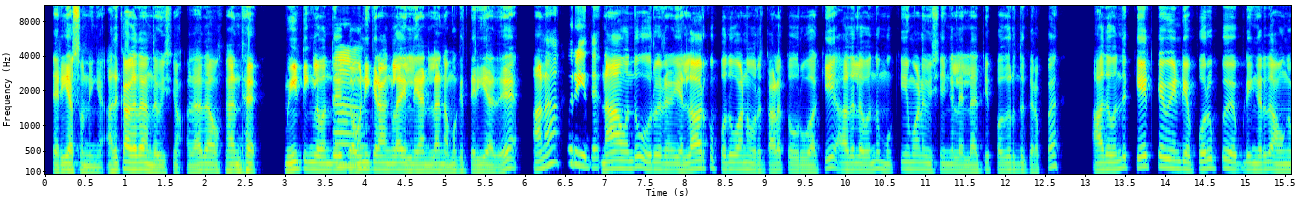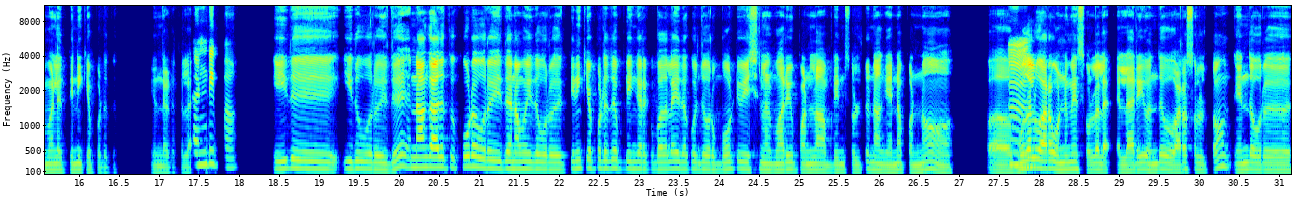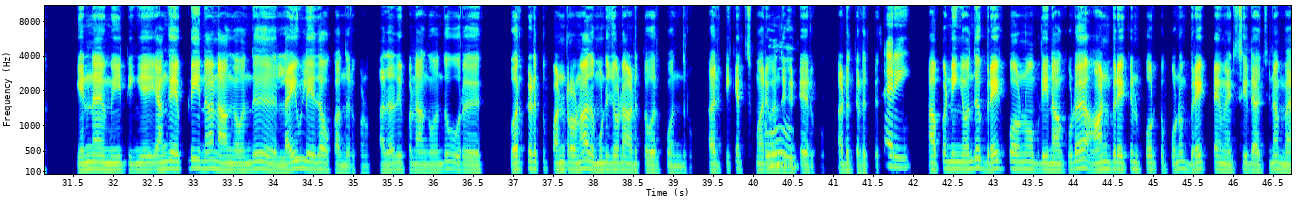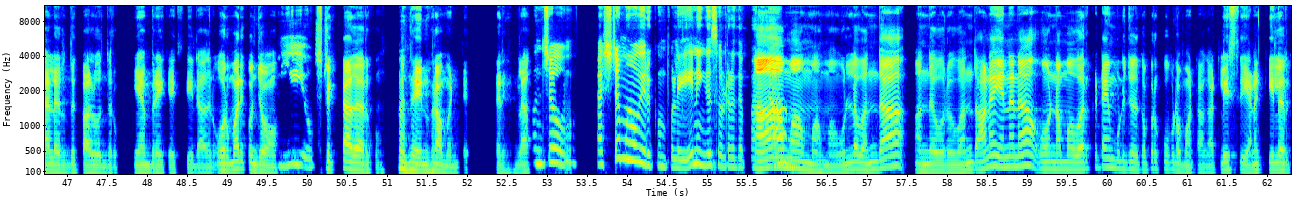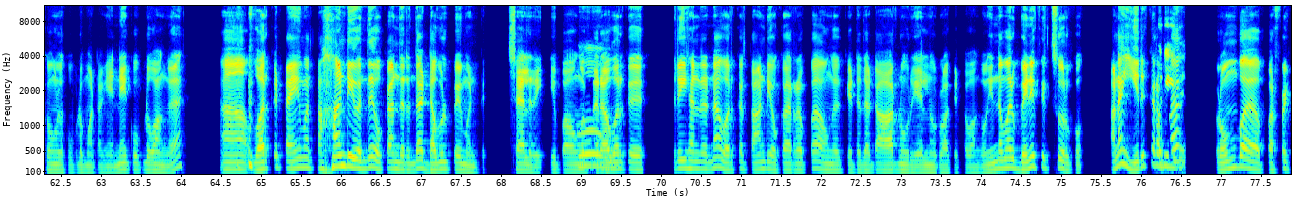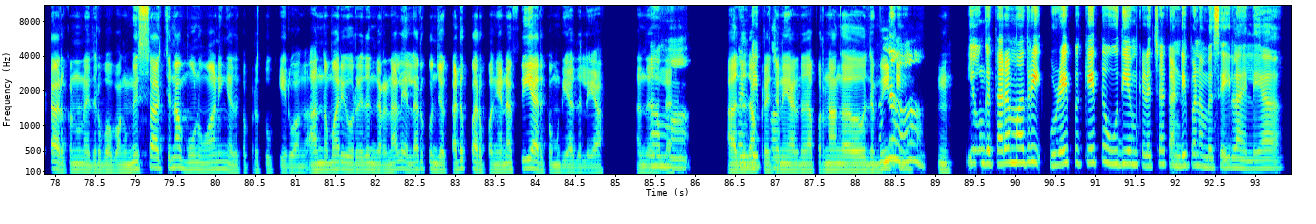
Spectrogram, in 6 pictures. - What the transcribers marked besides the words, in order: in English: "மோட்டிவேஷனல்"; in English: "லைவ்‌லயே"; in English: "வொர்க்"; in English: "வொர்க்"; in English: "ஃப்ரேக் டைம் எக்சீட்"; laughing while speaking: "அந்த என்வ்ரான்மென்ட். சரீங்களா?"; other background noise; in English: "வொர்க் டைம்"; in English: "அட்லீஸ்ட்"; in English: "வொர்க்கு டைம"; laughing while speaking: "தாண்டி வந்து ஒக்காந்திருந்தா"; laugh; in English: "டபுள் பேமெண்ட் சேலரி"; in English: "பெர் ஹவர்‌க்கு"; in English: "வொர்க்‌க"; in English: "பெனிஃபிட்ஸும்"; in English: "பெர்ஃபெக்டா"; in English: "வார்னிங்"
- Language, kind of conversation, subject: Tamil, podcast, குழுவில் ஒத்துழைப்பை நீங்கள் எப்படிப் ஊக்குவிக்கிறீர்கள்?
